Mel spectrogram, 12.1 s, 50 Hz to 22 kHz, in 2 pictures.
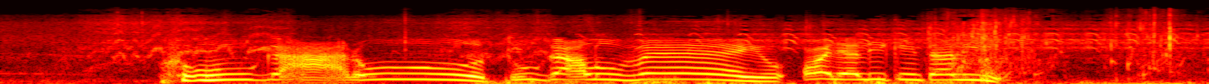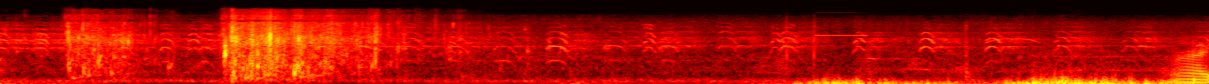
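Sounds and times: faint bird chirps: 3.7s - 12.0s
fish thrashing and splashing water: 4.7s - 8.4s.

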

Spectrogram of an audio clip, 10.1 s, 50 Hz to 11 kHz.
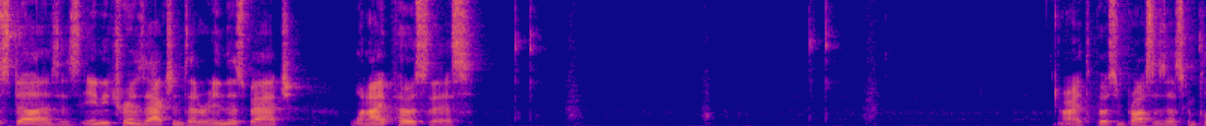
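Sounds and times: low steady hum: 0.0s - 10.0s
computer mouse clicks: 4.2s - 4.9s, 6.7s - 7.5s.

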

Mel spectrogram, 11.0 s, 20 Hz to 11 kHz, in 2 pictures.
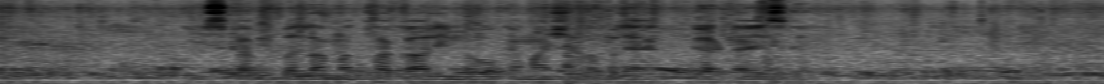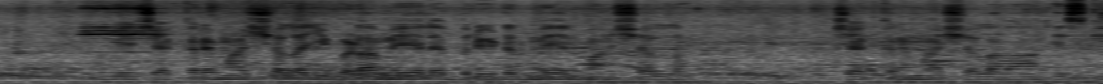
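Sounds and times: pigeons cooing: 0.0s - 11.0s.

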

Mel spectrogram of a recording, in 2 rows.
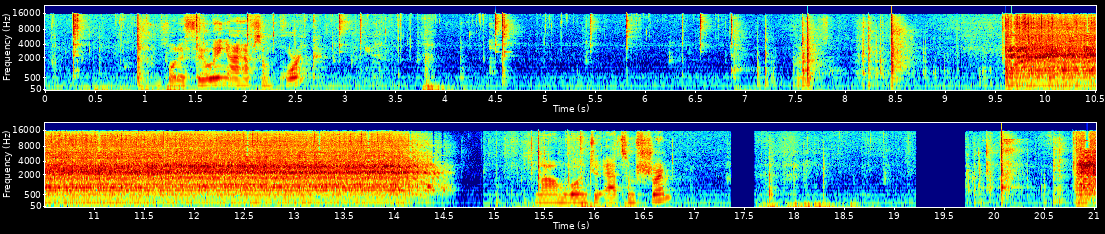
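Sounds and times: food processor whining: 9.6s - 14.7s, 20.7s - 21.0s.

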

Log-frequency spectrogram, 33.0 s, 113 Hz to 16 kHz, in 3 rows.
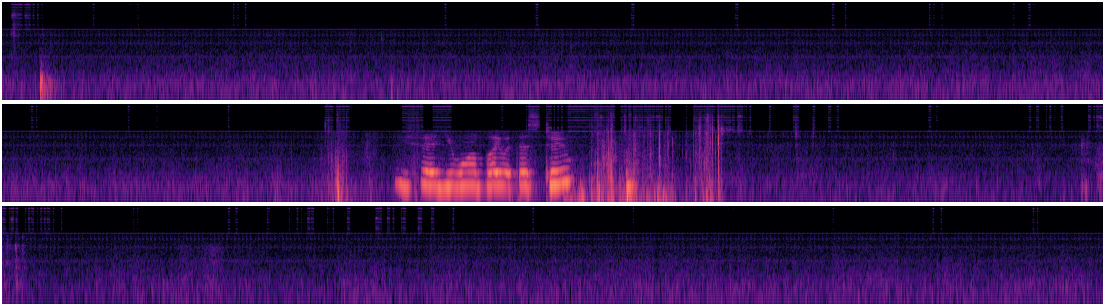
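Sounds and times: toy rustling and crackling: 16.2s - 19.1s.

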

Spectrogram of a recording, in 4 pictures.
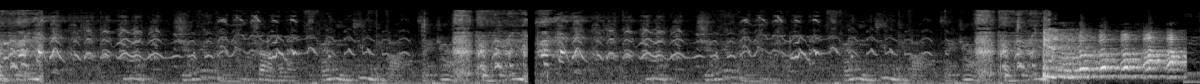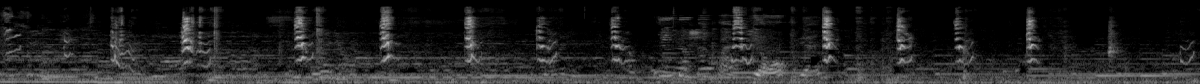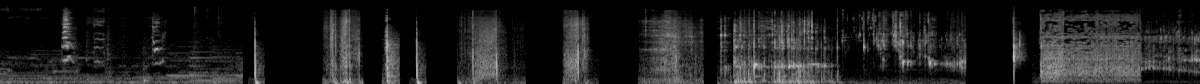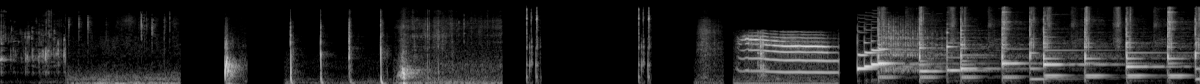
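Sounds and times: background music: 11.9s - 26.4s, 44.6s - 48.0s
puppy yipping: 12.0s - 14.2s, 14.9s - 18.4s, 19.3s - 25.8s
food chopper churning: 34.4s - 35.6s.

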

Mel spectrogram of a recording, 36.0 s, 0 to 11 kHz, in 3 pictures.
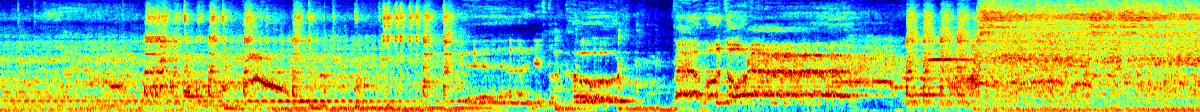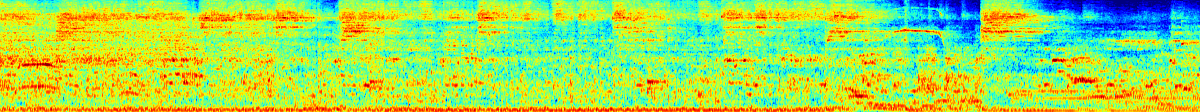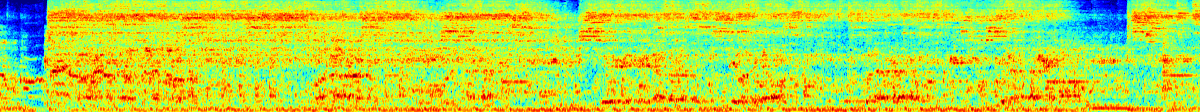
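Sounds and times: death metal band playing live: 8.4s - 22.5s, 24.4s - 36.0s.

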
